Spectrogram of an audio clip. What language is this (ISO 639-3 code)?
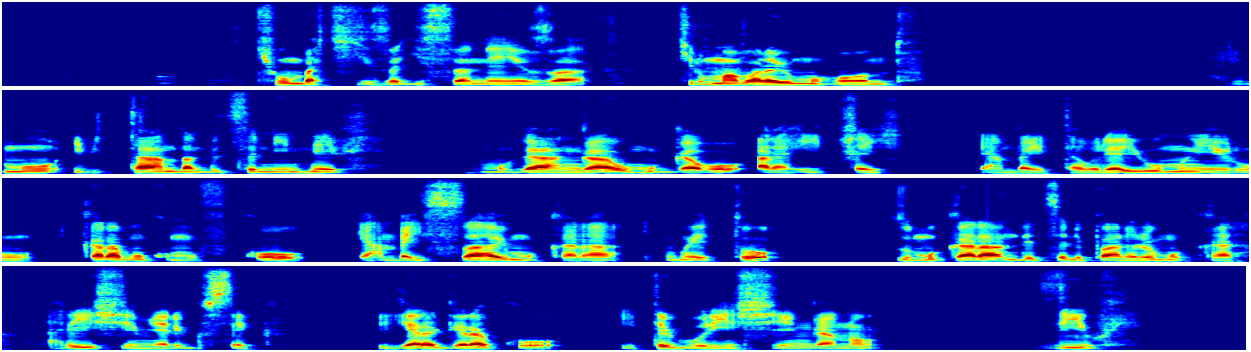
kin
